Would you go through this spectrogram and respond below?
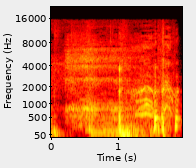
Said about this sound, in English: Beginning, as always, with the sniff. Go ahead and pick up that glass of Trump Cabernet and sniff it as loudly as possible.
